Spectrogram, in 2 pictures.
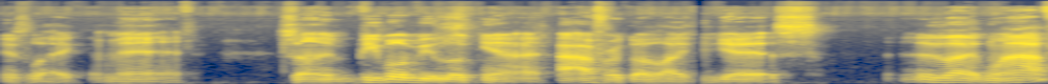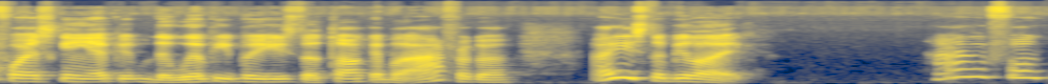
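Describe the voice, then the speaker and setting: A man's animated, medium-pitched voice with vocal fry, lively intonation and a moderate pace. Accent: Liberian. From Liberia (West Point, Monrovia). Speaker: vlogger. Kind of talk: casual storytelling vlog. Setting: garage. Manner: casual, animated.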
